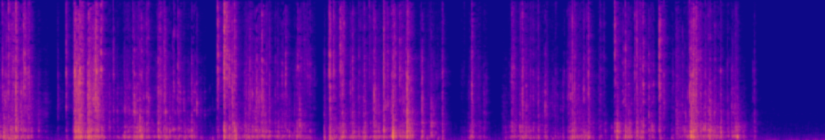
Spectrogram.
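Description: A hand rummaging through a clear plastic case of paintbrushes, the brush handles rattling and clicking against one another and against the case. The clattering comes in several bursts with short pauses between them.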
